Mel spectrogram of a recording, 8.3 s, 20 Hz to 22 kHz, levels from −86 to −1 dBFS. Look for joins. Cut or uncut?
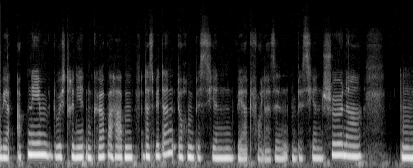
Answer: cut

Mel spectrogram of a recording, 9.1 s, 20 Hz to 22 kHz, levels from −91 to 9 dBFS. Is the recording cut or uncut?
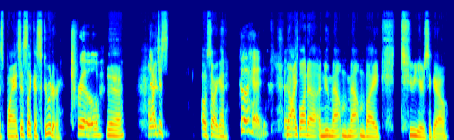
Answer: cut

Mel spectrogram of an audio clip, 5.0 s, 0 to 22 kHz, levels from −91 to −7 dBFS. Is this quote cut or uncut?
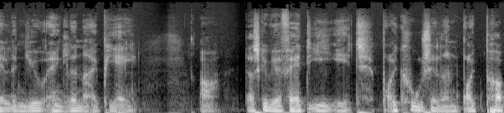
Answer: uncut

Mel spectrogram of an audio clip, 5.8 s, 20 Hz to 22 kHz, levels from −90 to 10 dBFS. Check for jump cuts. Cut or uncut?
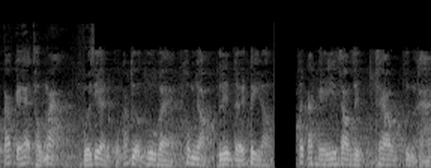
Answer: cut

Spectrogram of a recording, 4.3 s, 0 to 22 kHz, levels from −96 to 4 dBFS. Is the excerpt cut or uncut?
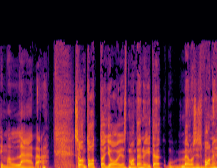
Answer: uncut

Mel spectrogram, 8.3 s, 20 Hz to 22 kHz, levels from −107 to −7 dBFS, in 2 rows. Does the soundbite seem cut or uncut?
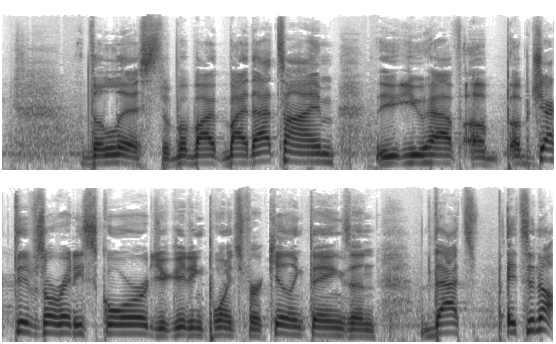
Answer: uncut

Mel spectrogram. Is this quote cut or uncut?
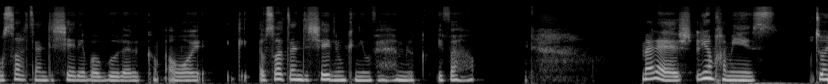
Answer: uncut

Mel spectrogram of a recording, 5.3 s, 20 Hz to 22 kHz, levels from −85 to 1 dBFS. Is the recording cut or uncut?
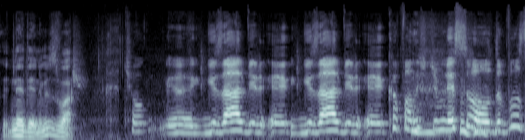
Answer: cut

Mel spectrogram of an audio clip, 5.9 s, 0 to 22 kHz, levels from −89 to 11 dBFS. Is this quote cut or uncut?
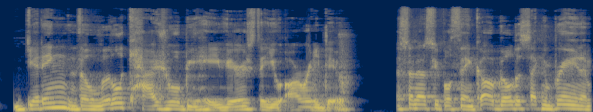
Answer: uncut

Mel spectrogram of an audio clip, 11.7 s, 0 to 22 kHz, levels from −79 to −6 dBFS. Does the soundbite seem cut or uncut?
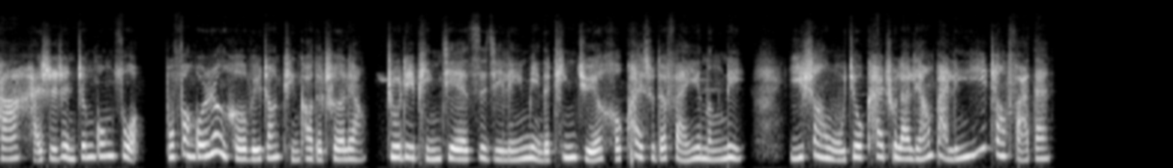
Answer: cut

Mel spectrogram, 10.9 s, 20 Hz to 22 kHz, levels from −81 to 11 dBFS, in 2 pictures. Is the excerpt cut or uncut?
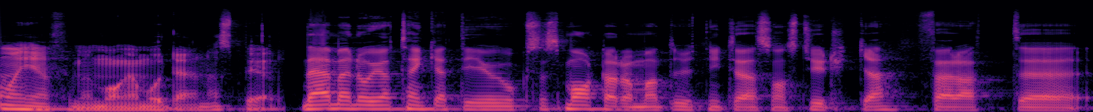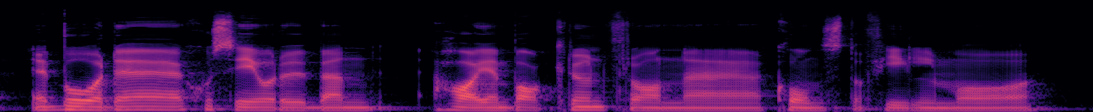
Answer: uncut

